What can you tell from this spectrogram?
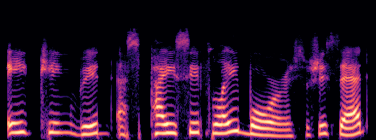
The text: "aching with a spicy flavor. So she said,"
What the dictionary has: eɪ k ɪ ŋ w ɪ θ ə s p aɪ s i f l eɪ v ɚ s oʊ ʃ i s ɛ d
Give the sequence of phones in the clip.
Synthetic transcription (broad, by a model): eɪ k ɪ ŋ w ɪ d ə s p aɪ s i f l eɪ b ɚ s oʊ ʃ i s ɛ d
